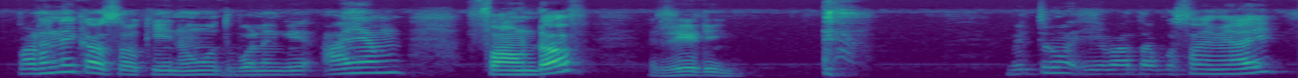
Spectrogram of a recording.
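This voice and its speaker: Man, teacher, grammar lesson, patient, repeats himself, writing on a board. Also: sits high. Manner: patient, repeats points, often addresses viewers as friends. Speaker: English teacher.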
